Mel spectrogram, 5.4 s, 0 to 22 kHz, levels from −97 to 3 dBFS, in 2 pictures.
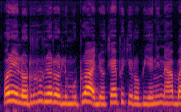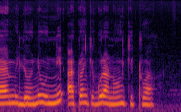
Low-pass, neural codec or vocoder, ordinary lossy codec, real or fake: none; vocoder, 44.1 kHz, 128 mel bands every 256 samples, BigVGAN v2; none; fake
